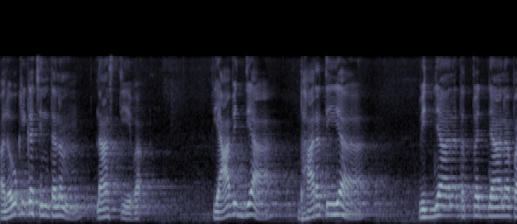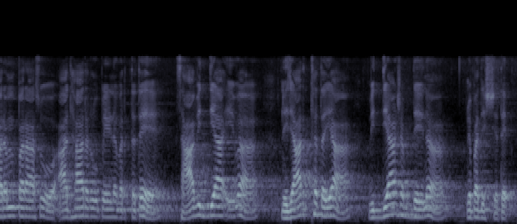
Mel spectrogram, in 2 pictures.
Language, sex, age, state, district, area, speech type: Sanskrit, male, 18-30, Karnataka, Uttara Kannada, rural, spontaneous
